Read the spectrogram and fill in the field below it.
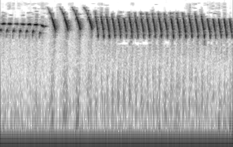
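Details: Canary song, long-duration training recording: steady double-toned whistle, then a few downslurred notes, then a fast even trill of high buzzy pulses.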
